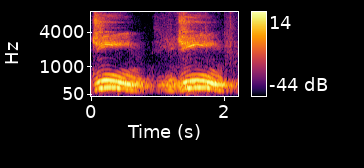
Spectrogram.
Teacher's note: It's not from the sides of the tongue.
